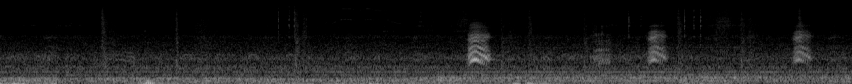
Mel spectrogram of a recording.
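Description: Crows caw in The Dark Eye: Chains of Satinav, three or four short harsh calls spaced across the stretch over a steady low ambient rumble, fairly near and moderately loud.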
